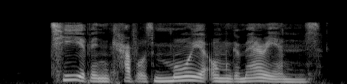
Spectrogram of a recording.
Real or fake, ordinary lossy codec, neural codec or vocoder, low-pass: real; MP3, 48 kbps; none; 7.2 kHz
